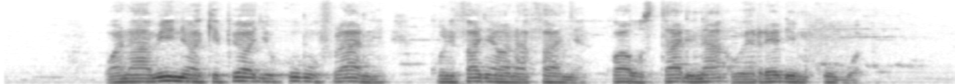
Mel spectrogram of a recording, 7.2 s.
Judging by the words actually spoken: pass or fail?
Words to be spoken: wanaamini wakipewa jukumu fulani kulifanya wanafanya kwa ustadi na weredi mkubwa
pass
